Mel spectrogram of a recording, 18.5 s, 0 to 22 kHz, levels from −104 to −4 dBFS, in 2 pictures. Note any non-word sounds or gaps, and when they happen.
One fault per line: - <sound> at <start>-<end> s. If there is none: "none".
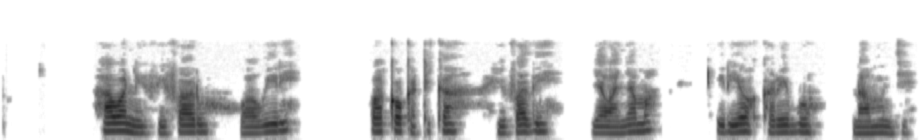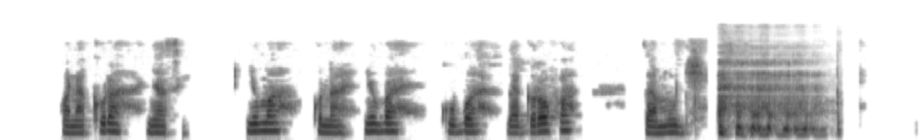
- laugh at 16.4-17.7 s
